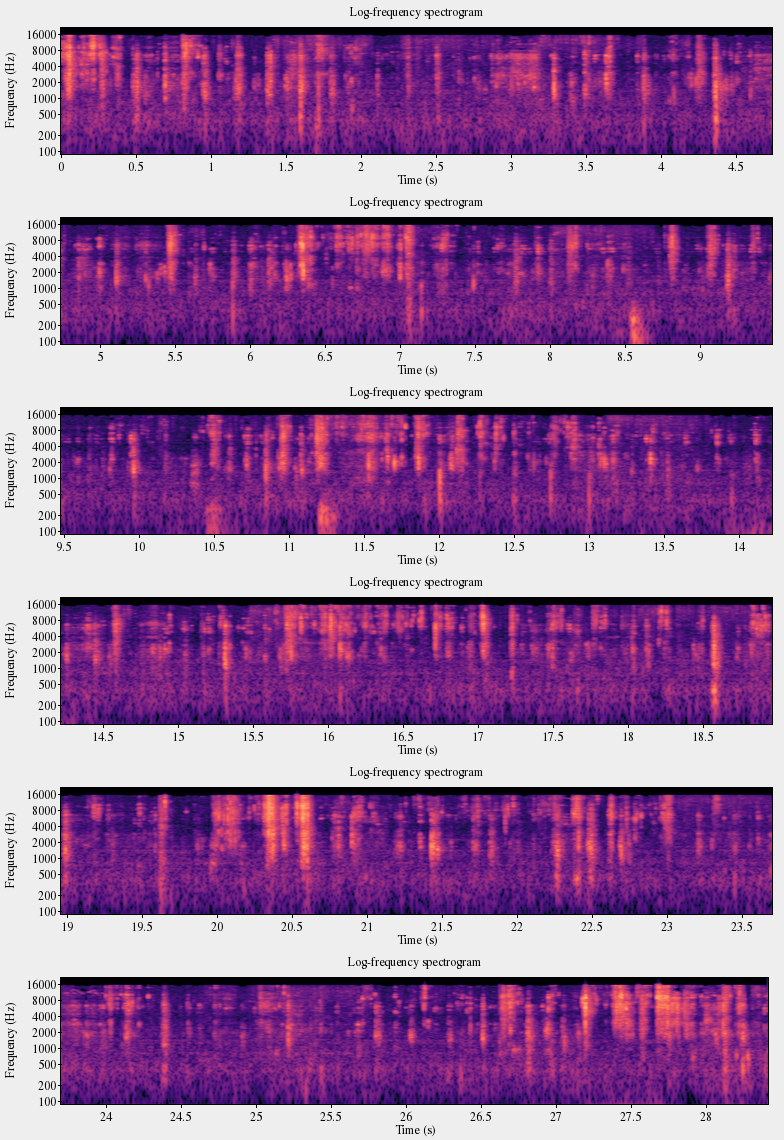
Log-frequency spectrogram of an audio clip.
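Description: Close-miked chewing and biting of crispy fried chicken: a dense, irregular run of sharp crunching crackles from the fried breading.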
